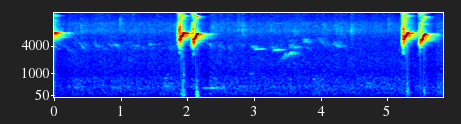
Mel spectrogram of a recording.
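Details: Konin (brown-throated sunbird) giving lure calls toward a rival: two quick pairs of piercing, high downslurred chips about three seconds apart, with faint softer twitters between them and a quiet hissing background.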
